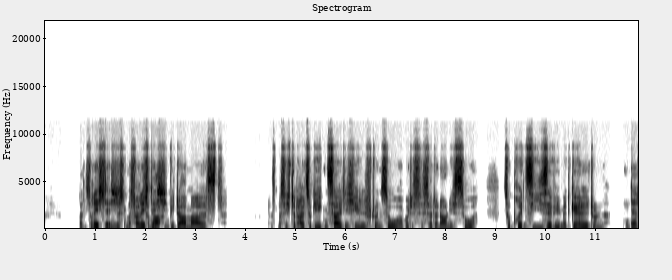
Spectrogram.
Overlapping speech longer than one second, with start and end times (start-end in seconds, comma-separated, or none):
1.0-2.5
